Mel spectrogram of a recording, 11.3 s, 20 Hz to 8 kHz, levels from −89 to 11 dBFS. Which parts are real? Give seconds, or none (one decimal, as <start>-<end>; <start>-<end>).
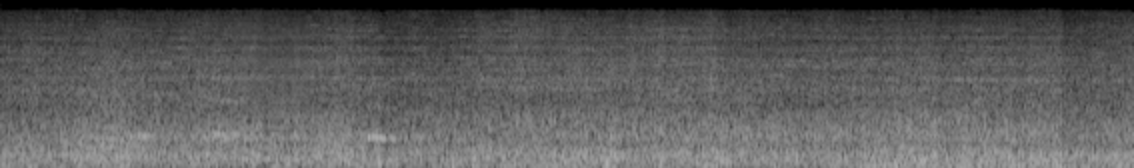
0.0-2.4; 3.1-11.3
